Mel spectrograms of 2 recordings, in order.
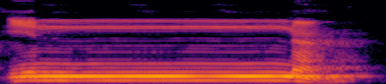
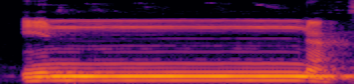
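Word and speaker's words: إنّ: Ibrahim nah seperti itu di sini ada Nun bertasdid maka kita membacanya dengan dengungan Inna Inna seperti itu jadi didengungkan di rongga hidung kita panjangnya walaupun Sebenarnya bukan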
